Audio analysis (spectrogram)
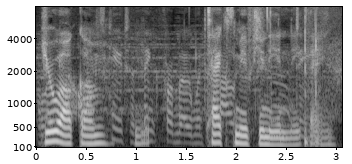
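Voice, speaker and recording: Protective mother, brusque, lower-pitched, radio drama. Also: moderate pace, gravelly, music in the background. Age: adult.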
